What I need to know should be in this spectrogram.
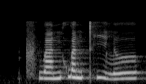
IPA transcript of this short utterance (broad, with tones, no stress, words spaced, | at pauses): ʈ͡ʂʰwa˧˥nxwa˧n t̪ʰi˥˩lɤ˥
